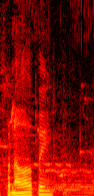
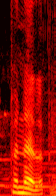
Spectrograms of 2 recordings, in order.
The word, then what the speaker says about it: Penelope: Delight Penny pointer pleasure is that short for Penelope officially yes but I never can be bothered with all four syllables of it Penelope sounds a little ostentatious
